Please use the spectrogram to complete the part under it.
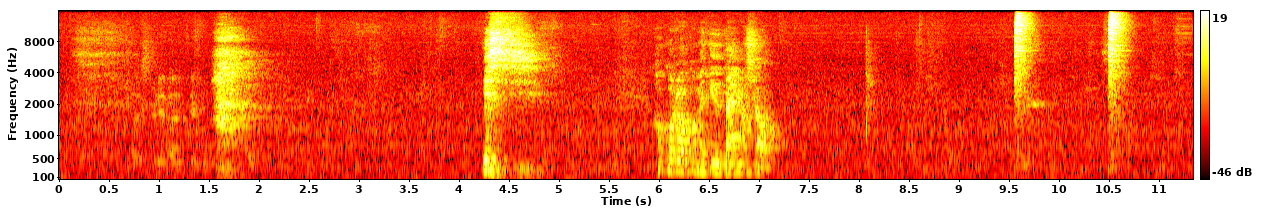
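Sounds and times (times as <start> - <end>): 
low steady hum: 0.0 - 11.3
singer taking a deep breath at a live concert: 0.1 - 0.8
speech: 4.2 - 4.9, 6.1 - 7.2.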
